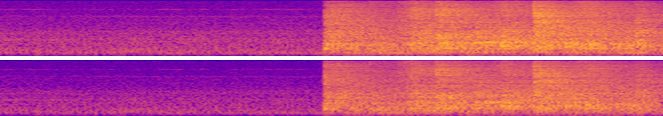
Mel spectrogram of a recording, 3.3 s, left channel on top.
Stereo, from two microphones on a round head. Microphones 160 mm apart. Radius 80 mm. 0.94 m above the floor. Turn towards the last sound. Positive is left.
turn(degrees=15)  # may be behind; listen again after turning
